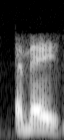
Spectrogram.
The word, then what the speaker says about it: Emad: No, unfortunately, you're pronouncing it wrong. It's Emad. It's Irish for Emmet.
